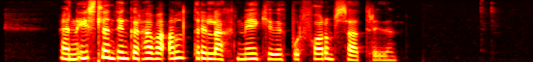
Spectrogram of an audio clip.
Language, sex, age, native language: Icelandic, female, 40-49, Icelandic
